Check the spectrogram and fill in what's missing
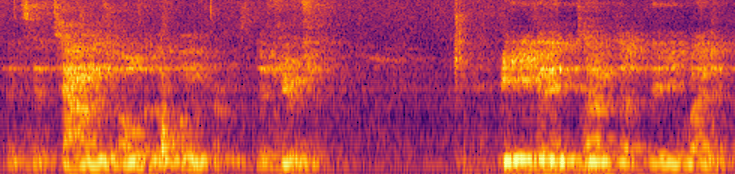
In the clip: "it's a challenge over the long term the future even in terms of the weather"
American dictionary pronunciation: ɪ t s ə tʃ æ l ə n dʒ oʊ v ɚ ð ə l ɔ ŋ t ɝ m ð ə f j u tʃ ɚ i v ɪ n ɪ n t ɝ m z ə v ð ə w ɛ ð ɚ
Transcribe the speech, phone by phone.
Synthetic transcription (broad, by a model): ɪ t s ə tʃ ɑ ə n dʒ oʊ v ɚ ð ə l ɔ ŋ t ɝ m ð ə f j u tʃ ɚ i v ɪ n ɪ n t ɝ m z ə v ð ə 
